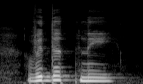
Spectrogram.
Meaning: outstanding, eminent, prominent, distinguished (standing out from others due to remarkable qualities)
- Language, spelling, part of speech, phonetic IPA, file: Ukrainian, видатний, adjective, [ʋedɐtˈnɪi̯], Uk-видатний.ogg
